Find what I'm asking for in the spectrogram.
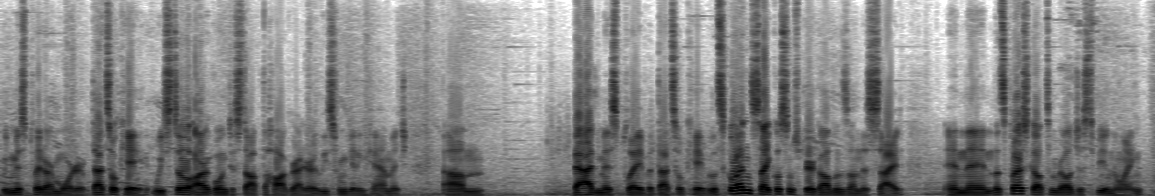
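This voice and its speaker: A young man giving casual running commentary over his own mobile card game match, chatty and upbeat, with frequent ums and "let's go ahead". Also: deep voice. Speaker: gaming YouTuber. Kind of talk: live gameplay commentary.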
